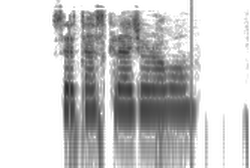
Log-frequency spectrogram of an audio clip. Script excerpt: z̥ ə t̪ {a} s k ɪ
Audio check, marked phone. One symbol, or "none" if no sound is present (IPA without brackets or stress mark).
a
